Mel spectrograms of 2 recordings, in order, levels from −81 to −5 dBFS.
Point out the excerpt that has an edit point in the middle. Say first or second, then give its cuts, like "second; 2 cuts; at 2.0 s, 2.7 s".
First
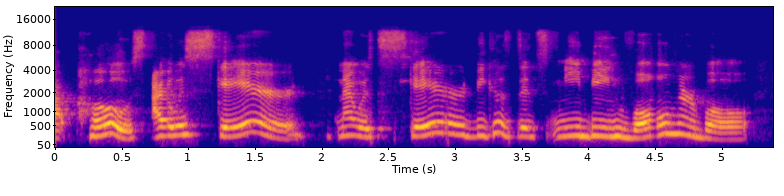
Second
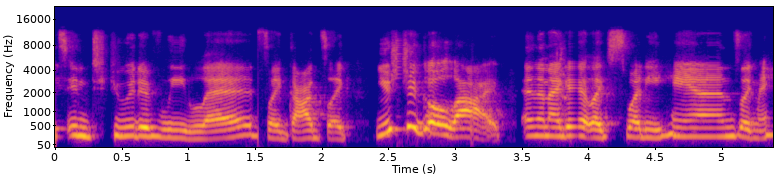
second; 2 cuts; at 1.5 s, 3.4 s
